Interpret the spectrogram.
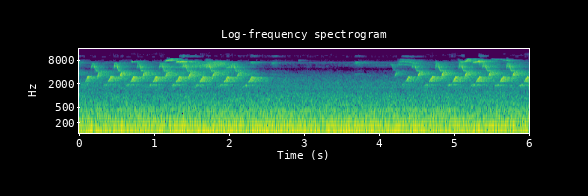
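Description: A songbird singing two runs of quickly repeated chirping notes, about four a second, the second run starting a little past the middle, over a low steady outdoor background noise.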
